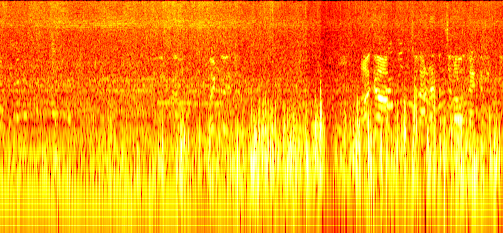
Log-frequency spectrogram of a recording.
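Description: Motorboat engine running steadily under way, a constant low hum, with wind buffeting the microphone.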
